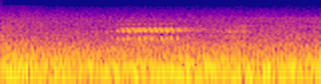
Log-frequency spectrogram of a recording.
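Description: A frog calling once, faintly: one short two-pitched call a little under a second in, over a low steady hum.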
